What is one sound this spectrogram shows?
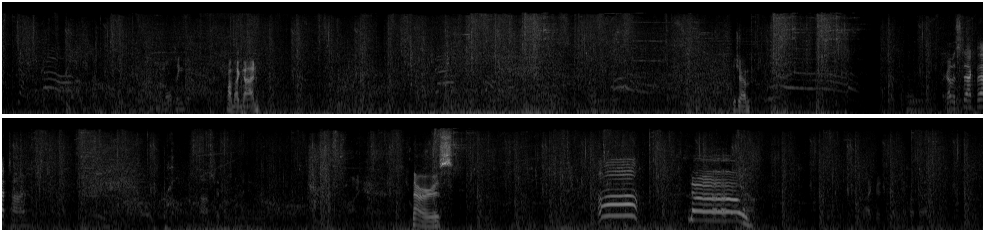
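Blasts and magical effects crackle and boom in quick bursts.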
